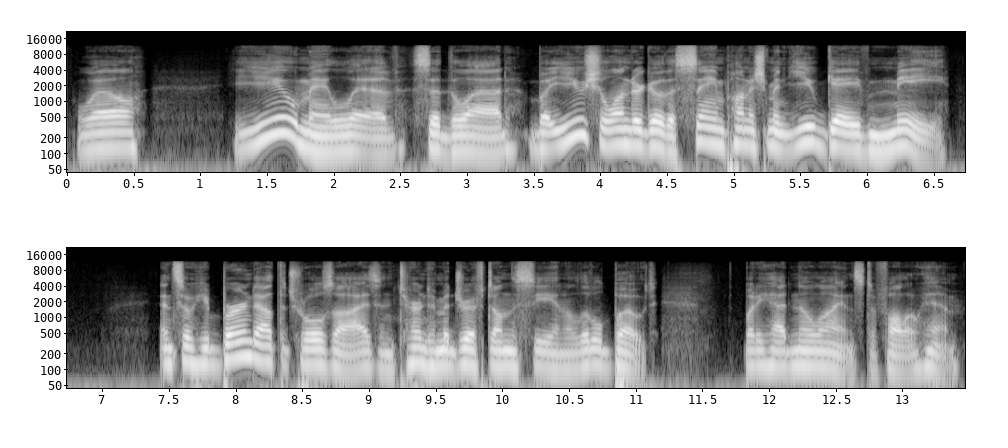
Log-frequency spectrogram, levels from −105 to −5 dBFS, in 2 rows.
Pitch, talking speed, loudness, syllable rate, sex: 125 Hz, 195 wpm, -19 LUFS, 4.8 syllables/s, male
